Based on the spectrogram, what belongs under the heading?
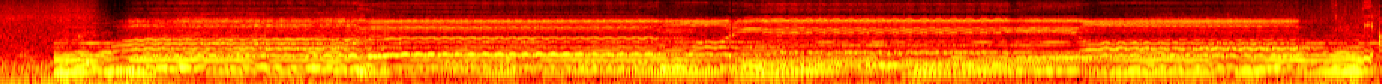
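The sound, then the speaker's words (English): An Italian tenor sings opera in the empty Duomo Cathedral in Milan without an audience, in a concert live-streamed on Easter Sunday, holding long, steady notes with rich vibrato that echo through the space. The singing stays loud and continuous for the whole clip, with brief shifts between phrases. “Unmistakable sound of … echoes around the Duomo Cathedral in Milan without an audience.”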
